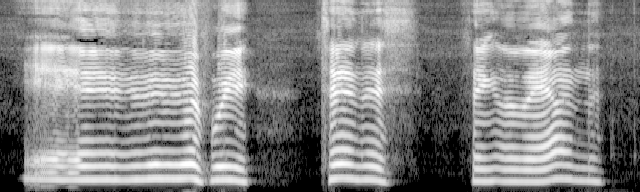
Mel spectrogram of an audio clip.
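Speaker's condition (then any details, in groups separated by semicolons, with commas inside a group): Cerebral palsy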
